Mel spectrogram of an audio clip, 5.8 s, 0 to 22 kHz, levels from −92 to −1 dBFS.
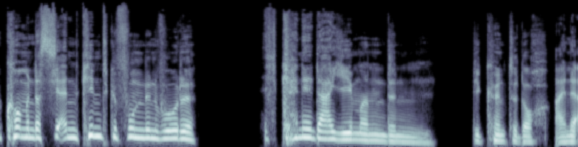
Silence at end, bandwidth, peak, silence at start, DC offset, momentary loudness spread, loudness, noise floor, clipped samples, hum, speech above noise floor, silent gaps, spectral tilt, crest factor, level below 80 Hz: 0 s; 19.5 kHz; -2 dBFS; 0 s; under 0.1%; 14 LU; -16 LUFS; under -90 dBFS; under 0.1%; none; over 75 dB; 2.00-2.60 s, 4.38-4.73 s; -5.5 dB/octave; 14 dB; -46 dBFS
